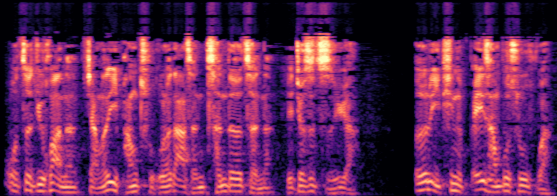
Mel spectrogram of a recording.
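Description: A man telling a historical story with lively, chatty asides to the listener. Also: fairly low pitch, fast, muffled recording, slight background noise.

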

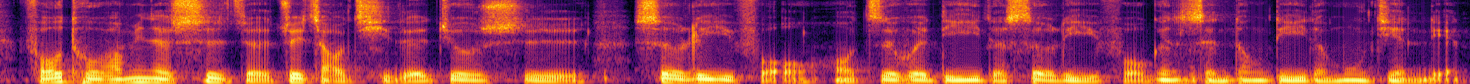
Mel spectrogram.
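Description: A man hosting a podcast, explaining a Zen koan in a relaxed, conversational storytelling manner. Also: lowish voice, slightly rough. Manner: relaxed, explanatory, with frequent fillers. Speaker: podcast host. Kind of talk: storytelling commentary on Zen koans.

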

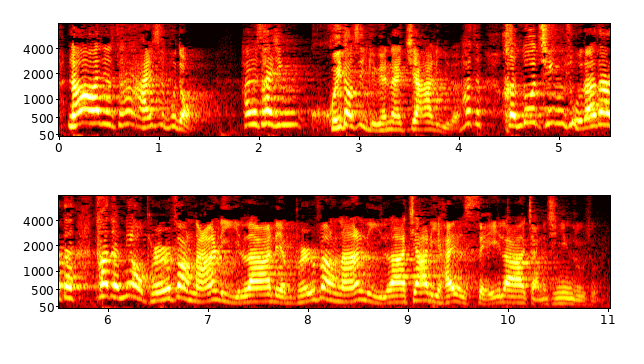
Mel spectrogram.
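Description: A Buddhist abbot preaches in a high, bright voice that rises and falls with great life. He tells stories with humor, chuckles often, and acts out the people he quotes. The sound rings in an echoey hall. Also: very animated, fairly quick. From Taiwan. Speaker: Buddhist abbot teaching a sutra. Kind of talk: sermon lecture with storytelling.

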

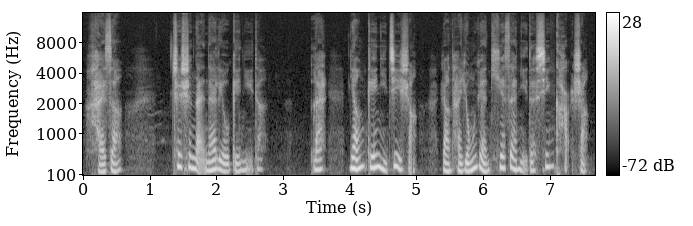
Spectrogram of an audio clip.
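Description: A woman voicing a tender, grieving mother who speaks softly and gently. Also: fairly high pitch, sing-song, unhurried, no echo.

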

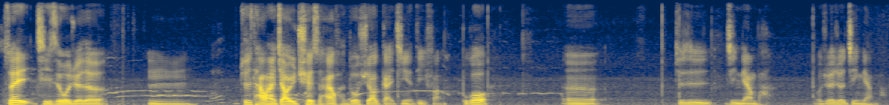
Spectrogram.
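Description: A young man with a Taiwanese Mandarin accent hosts a relaxed livestream. He reads viewer questions aloud and answers them in a joking, offhand way. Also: low-pitched, normal speed, pauses often, a little hiss or hum. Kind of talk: casual livestream chat.

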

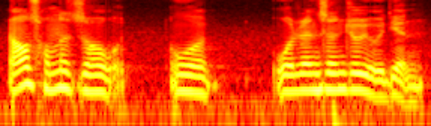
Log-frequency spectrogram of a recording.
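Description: A woman telling a personal story on a podcast, animated and self-deprecating with many fillers. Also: on the low side, fast talker. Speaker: podcast host.

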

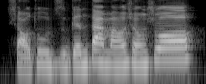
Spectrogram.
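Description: A young woman with a Taiwanese Mandarin accent reading a picture book aloud to her child at bedtime, in an animated storytelling way. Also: a little high, moderate pace.

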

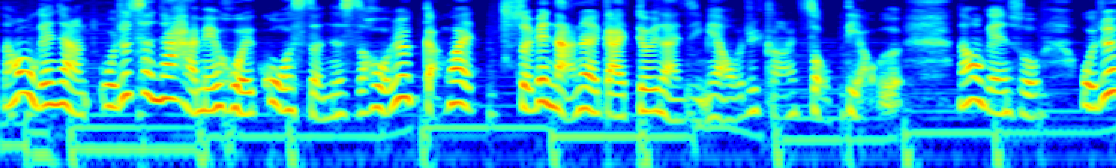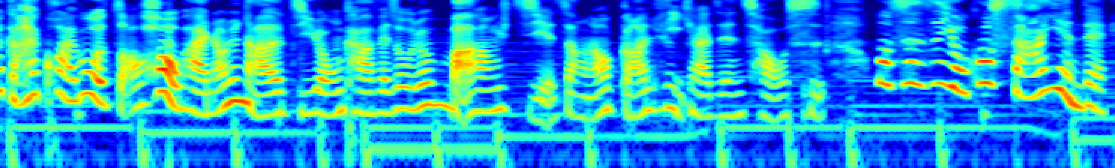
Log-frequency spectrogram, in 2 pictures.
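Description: A young woman in her twenties with a Taiwanese Mandarin accent, hosting a casual podcast and telling stories in an animated, exclamatory way. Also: on the high side, quick pace, soft background music. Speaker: podcast host.

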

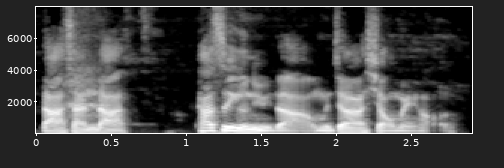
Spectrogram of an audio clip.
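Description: A man's voice: mid-range voice, big pitch swings, quick pace, a bit bright, no echo. Guy co-host, chill teasing storyteller, dry close mic. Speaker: podcast co-host. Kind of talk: casual storytelling chat.

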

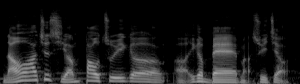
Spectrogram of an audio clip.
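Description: A man with a Singaporean accent and a mid-range voice talks fast, his intonation rising and falling dramatically. As a podcast guest, he animatedly tells ghost stories in casual Mandarin, mixing in English words.

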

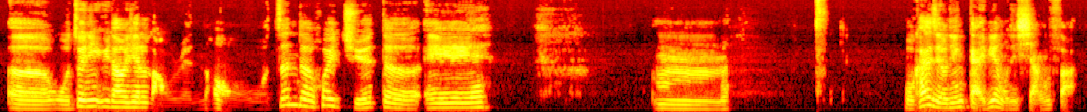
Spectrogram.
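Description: A young man with a Taiwanese Mandarin accent, hosting a podcast and telling a story in a casual, animated, profane way, acting out the dialogue. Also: medium pitch. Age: young adult. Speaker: podcast host.

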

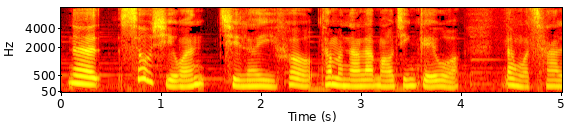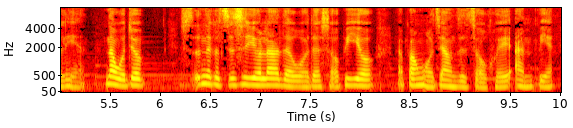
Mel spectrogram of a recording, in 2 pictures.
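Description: A middle-aged woman earnestly telling her faith testimony as an interview guest, emotional and halting with frequent restarts. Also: lowish voice, a little mellow, soft background music.

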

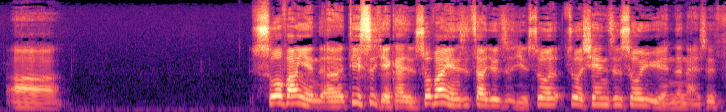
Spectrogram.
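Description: A male pastor preaches in an animated storytelling manner at a mid-range pitch, talking straight to his listeners. His speech is full of stammered repeats and restarts. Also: a little fast, few pauses. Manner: speaks to listeners directly. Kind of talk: sermon with personal testimony.

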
